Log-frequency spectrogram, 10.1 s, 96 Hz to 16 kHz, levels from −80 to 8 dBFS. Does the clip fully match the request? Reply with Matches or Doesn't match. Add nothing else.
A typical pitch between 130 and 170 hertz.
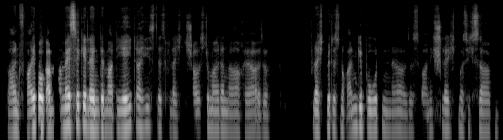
Matches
